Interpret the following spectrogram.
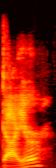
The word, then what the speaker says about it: Daher: called The Quest Kodiak now it's called the deha I don't know if that's how you say it I've had a look at some of the videos online they call it Dyer which is definitely not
